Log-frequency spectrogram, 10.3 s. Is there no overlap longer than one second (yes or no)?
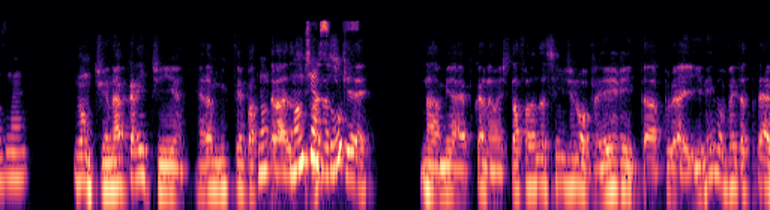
no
